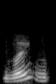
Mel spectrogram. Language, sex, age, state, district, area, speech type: Bengali, male, 18-30, West Bengal, Paschim Medinipur, rural, conversation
